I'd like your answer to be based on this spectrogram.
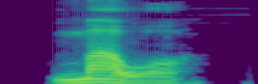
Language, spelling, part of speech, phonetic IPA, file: Polish, mało, numeral / adverb, [ˈmawɔ], Pl-mało.ogg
